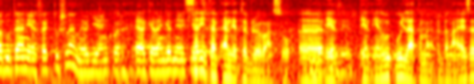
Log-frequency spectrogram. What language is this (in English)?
Hungarian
